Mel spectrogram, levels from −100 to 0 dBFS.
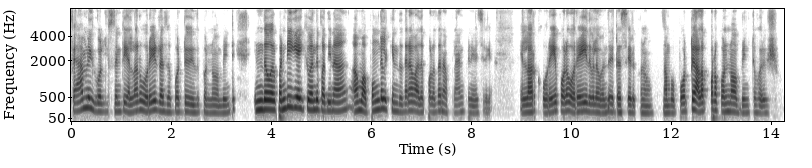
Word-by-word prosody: Family 215 +8 0
கோல்ட்ஸ்ன்ட்டு 175 +1 -4
எல்லாரும் 185 +4 -2
ஒரே 180 +3 +2
ட்ரெஸ்ஸ 175 -3 -2
போட்டு 165 +1 -5
இது 155 0 -10
பண்ணும் 150 -1 -7
அப்பிடின்ட்டு 150 +8 -7 0.5
இந்த 210 +1 +6
ஒரு 205 - +6
பண்டிகைக்கு 240 0 +5
வந்து 215 +1 +3
பார்த்தீன்னா 190 -1 +1 0.4
ஆமா 190 -1 +3
பொங்கலுக்கு 215 0 0
இந்த 165 -2 -8
தடவ 185 0 0
அதப்போல 160 0 -7
தான் 180 -2 -4
நான் 160 0 -10
பிளான் 155 +3 -12
பண்ணி 150 -2 -9
வச்சுருக்கேன். 80 - -16 0.6
'எல்லாருக்கும் 160 0 0
ஒரே 155 +3 +2
போல 175 0 +1
ஒரே 170 +3 +2
இதுவுல 165 -2 -2
வந்து 150 - -5
ட்ரெஸ் 160 0 -1
எடுக்கணும். 145 -1 -9 0.3
நம்ம 145 0 -4
போட்டு 175 +4 +1
அலப்பற 180 +3 0
பண்ணும்' 170 0 0
அப்பிடின்ட்டு 155 0 -9
ஒரு 145 - -3
விஷயம். - - -7
170 Hz, 165 wpm, -23 LUFS, 155-190 Hz, 0.6 s, இந்த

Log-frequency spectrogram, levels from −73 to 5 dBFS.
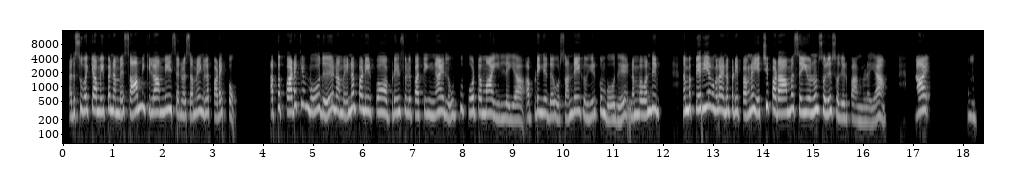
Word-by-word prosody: அத 270 - -3
சுவைக்காம 315 -2 +2
இப்ப 330 +3 -1
நம்ம 280 -2 +1
சாமிக்குலாமே 300 0 +3
சில 255 -3 -3
சமயங்கள்ல 285 +2 -1
படைப்போம். 250 +1 -3 0.7
அப்ப 360 +6 -3
படைக்கும்போது 325 - +2 0.2
நம்ம 285 -4 -1
என்ன 345 - +3
பண்ணியிருப்போம் 300 -3 0
அப்டின்னு 280 +4 -4
சொல்லி 275 -3 -4
பார்த்தீங்கன்னா, 260 +1 0
இதில 235 -6 -6
உப்பு 255 +7 -9
போட்டோமா 280 -1 +1 0.2
இல்லையா 205 -2 -4 0.2
அப்டிங்கிறது 275 0 -2
ஒரு 210 - -12
சந்தேகம் 270 -1 0
இருக்கும்போது, 210 -9 -5 0.2
நம்ம 260 0 -2
வந்து 315 +5 +2 0.6
நம்ம 320 +2 +4
பெரியவங்கலாம் 345 -1 +4
என்ன 305 - 0
பண்ணியிருப்பாங்கன்னா 285 +2 -1
எச்சிப்படாம 300 -2 +3
செய்யணும்னு 290 +3 +2
சொல்லி 280 +1 +2
சொல்லியிருப்பாங்க. 220 -5 -5
இல்லையா? 185 +6 -1 0.7
நான் 320 +3 +7 0.9
ம். 225 -3 -11
285 Hz, 120 wpm, -23 LUFS, 255-310 Hz, 0.9 s, நான்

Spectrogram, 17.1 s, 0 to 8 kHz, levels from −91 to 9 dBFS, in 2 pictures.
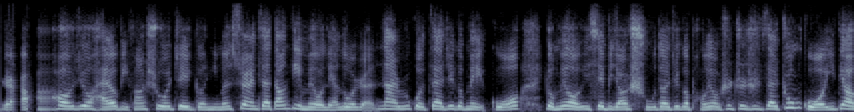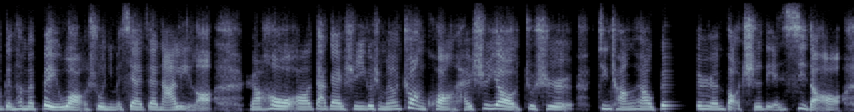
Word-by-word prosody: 然 190 0 -3 0.4
后 230 -1 +2
就 230 +1 0
还 205 -2 -1
有 220 - +4
比 205 -2 -7
方 210 +2 -6
说 220 +1 0
这 215 0 +1
个 200 0 -4
你 195 - -4
们 205 +2 -3
虽 275 +7 +1
然 235 -3 -1
在 230 -1 +2
当 250 +2 0
地 270 -2 -1
没 205 -2 0
有 185 -2 +2
联 175 +1 -3
络 200 -1 +1
人， 190 +4 -6
那 240 -2 0
如 220 +1 -3
果 220 - +1
在 220 +3 -1
这 235 +2 -2
个 225 - -1
美 205 -2 -3
国， 215 +2 -1 0.2
有 230 - +3
没 215 +3 0
有 220 -3 +3
一 215 - -2
些 215 +2 +2
比 210 - -3
较 210 0 +1
熟 200 -1 -2
的 210 0 +1
这 215 - -1
个 210 0 0
朋 195 0 -5
友， 215 -1 -2
甚 245 +4 -5
至 235 0 -2
是 220 0 -5
在 225 +2 +2
中 330 +6 +2
国， 195 - +4
一 200 - -3
定 275 - +2
要 235 -3 +4
跟 215 -1 -2
他 230 - -2
们 215 -1 0
备 220 -7 +7
忘， 195 -1 +4
说 210 +3 0
你 195 - -4
们 195 - -7
现 210 +2 0
在 195 - -1
在 205 +2 0
哪 190 0 +1
里 215 - -3
了。 - - -1 0.3
然 205 0 -2
后， 230 -1 +5
呃， 210 0 +3
大 210 - -1
概 225 -2 0
是 225 +2 -4
一 220 - -2
个 235 - +3
什 230 - -6
么 210 - -3
样 225 - -3
的 - - -6
状 285 -5 +2
况， 210 -1 +2
还 200 +2 -4
是 265 +5 -2
要 225 -6 +6
就 235 +4 -4
是 225 +2 -2 0.2
经 250 -2 -2
常 210 -1 -3
要 210 -1 0
跟 245 +4 -2 0.2
跟 235 - -1
人 210 +1 -1
保 - - +1
持 205 - -1
联 205 -3 -7
系 260 +6 -1
的 - - +3
哦。 - - -1
215 Hz, 340 characters per minute, -23 LUFS, 205-230 Hz, 0.4 s, 备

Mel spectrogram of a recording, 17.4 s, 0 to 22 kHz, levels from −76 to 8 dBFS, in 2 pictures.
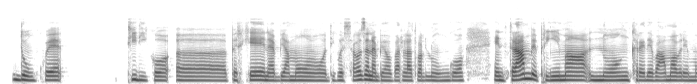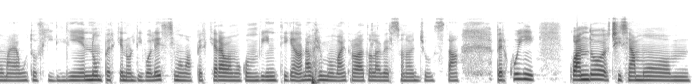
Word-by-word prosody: Dunque, 195 -2 0 0.7
ti 225 - -2
dico, 185 -2 -3
ehm, 180 -2 -2
perché 195 +2 0
ne 185 - +1
abbiamo 180 -1 -2
di 175 +3 -12
questa 180 +1 -6
cosa 210 +2 +3
ne 200 - +4
abbiamo 175 -1 -4
parlato 175 +1 -4
a - - -2
lungo: 180 0 -5 0.3
entrambe, 200 +5 +5
prima, 195 0 +2
non 185 0 +1
credevamo 180 -1 -2
avremmo 175 -1 -3
mai 175 -1 -3
avuto 175 +2 -5
figli, 180 +1 -4
non 195 +1 +4
perché 190 0 -4
non 175 -1 -1
li 175 +1 -6
volessimo, 185 +1 -2
ma 170 -2 -4
perchè 175 +2 -6
eravamo 175 -2 +2
convinti 180 +1 -3
che 185 - -1
non 170 +2 +1
avremmo 195 -2 +2
mai 165 0 0
trovato 175 -1 -1
la 175 -1 -1
persona 170 0 -5
giusta, 175 -1 -6 0.5
per 190 -1 0
cui 240 -1 +3 0.4
quando 220 0 +7
ci 205 - +2
siamo 185 -1 +1
mhmm, 175 0 -2
180 Hz, 160 wpm, -24 LUFS, 175-190 Hz, 0.7 s, quando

